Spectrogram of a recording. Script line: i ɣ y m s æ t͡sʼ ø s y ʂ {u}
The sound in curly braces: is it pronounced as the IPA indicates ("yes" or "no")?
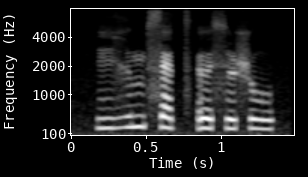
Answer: yes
